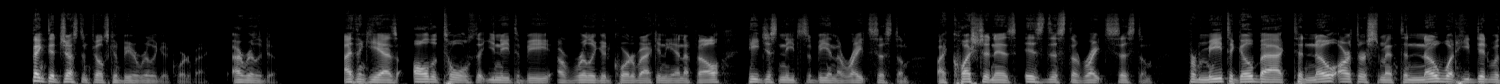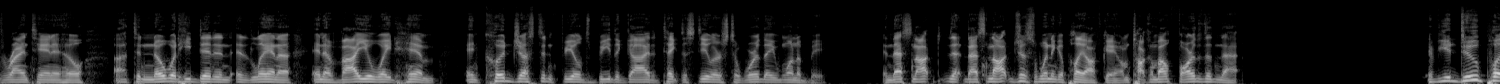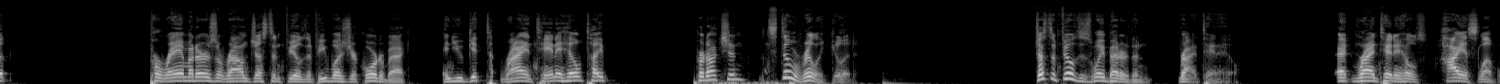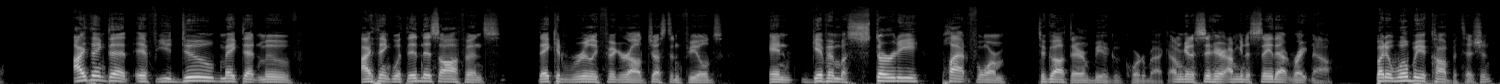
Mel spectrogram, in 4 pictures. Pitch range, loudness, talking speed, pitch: 100-135 Hz, -25 LUFS, 200 wpm, 115 Hz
